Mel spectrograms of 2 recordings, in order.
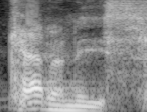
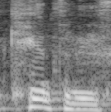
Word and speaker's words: Catanese: Catanese. Catanese. I always want to say Cantonese, and that's wrong.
